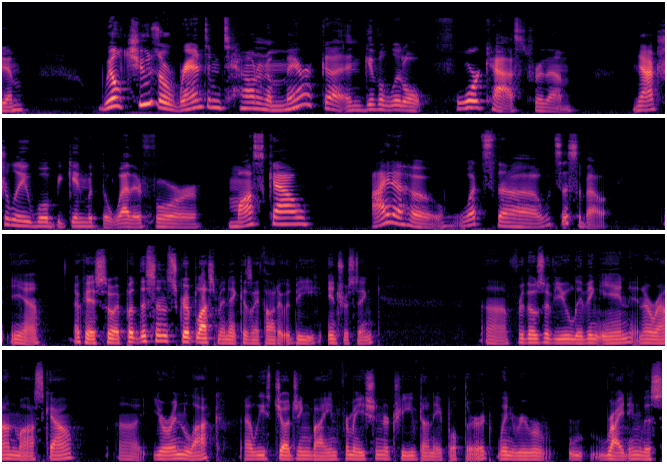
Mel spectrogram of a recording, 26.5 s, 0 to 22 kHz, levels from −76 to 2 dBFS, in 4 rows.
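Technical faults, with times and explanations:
Nothing technical stands out in this speech recording, so there's nothing to list here.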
